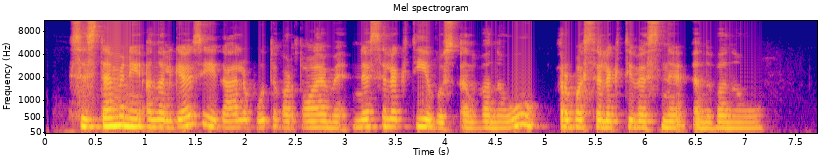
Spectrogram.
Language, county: Lithuanian, Kaunas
